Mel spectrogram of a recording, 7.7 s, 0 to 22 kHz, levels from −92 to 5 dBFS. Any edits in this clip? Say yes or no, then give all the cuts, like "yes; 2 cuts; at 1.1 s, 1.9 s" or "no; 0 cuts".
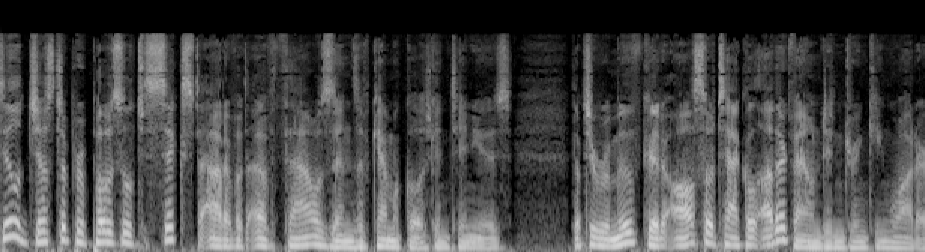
yes; 7 cuts; at 1.2 s, 1.6 s, 2.0 s, 3.6 s, 4.9 s, 5.3 s, 6.6 s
